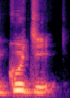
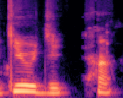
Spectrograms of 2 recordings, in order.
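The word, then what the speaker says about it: 九時: decirles nueve en punto se dice Gucci no se dice kyuji las nueve en punto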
